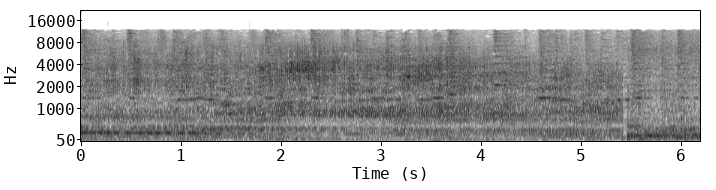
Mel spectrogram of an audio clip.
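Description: High-performance powerboat engines running at speed, the engine note sinking slowly in pitch as the boat passes. About five and a half seconds in, the sound changes abruptly to another boat's louder, lower, steady engine note.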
